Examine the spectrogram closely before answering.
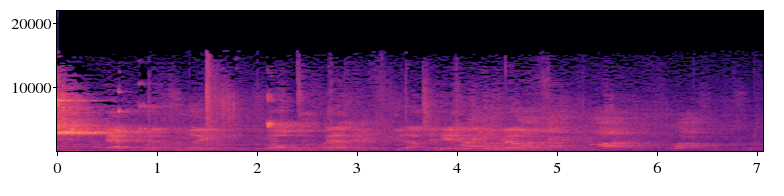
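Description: Young players shout across a large echoing gym.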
